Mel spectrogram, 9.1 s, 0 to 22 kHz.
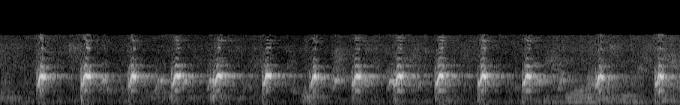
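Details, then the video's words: Waterhen lure recording with a monotonous series of harsh, croaking 'kwaak' notes, each sharp and evenly spaced about 0.6 seconds apart, around fifteen in a row with no break. "SUARA PEMANGGIL BURUNG RUAK-RUAK"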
